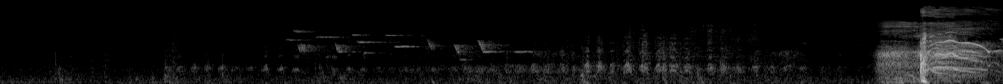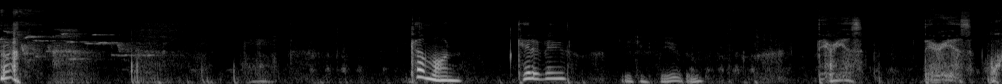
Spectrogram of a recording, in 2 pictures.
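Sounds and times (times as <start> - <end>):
birds singing: 2.3 - 6.7, 7.5 - 14.8, 15.8 - 20.0.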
